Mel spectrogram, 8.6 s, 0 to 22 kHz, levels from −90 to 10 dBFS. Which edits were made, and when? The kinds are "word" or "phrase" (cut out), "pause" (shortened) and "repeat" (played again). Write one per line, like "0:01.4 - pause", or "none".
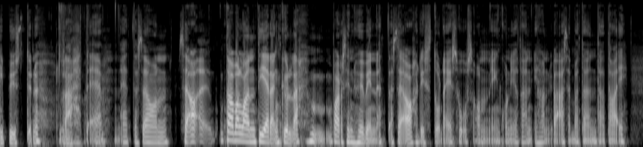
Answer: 0:02.3 - pause
0:07.3 - word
